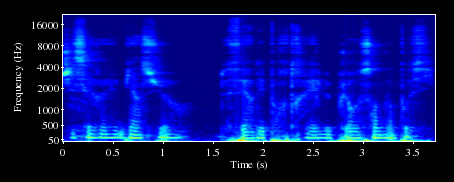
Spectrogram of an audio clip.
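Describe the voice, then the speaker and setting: Whispering from a soft-spoken man, somewhat breathy and at a fairly slow pace. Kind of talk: whispered audiobook reading of a novel, ASMR. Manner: whispered, soft-spoken.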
